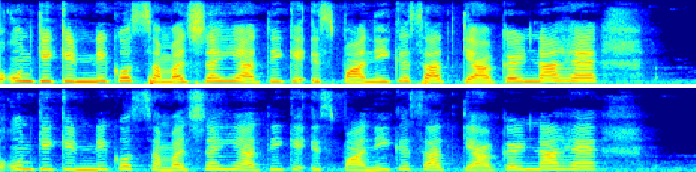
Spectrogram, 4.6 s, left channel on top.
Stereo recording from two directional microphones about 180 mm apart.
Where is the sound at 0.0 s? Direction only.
30° left (ahead or behind).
